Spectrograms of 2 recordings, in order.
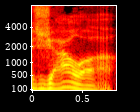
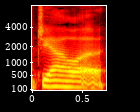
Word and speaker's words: Giaour: His story is called The Giaour, which is a great pronunciation. I think it's from Ottoman Turkish, is it?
